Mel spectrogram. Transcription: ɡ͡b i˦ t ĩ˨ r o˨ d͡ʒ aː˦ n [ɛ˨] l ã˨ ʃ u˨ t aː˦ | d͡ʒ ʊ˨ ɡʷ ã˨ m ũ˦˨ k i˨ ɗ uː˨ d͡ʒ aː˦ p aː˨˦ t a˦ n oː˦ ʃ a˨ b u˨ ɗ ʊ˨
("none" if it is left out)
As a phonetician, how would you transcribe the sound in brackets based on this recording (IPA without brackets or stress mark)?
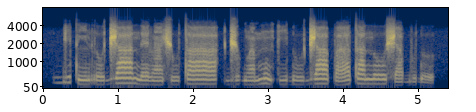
ɛ˨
